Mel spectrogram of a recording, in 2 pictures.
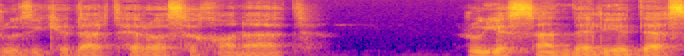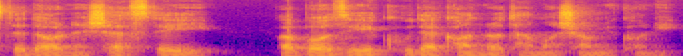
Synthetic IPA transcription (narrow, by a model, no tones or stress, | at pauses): ɾuːziːcʰe̞d̪æɾt̪ʰe̞ɾɒːse̞xɒːnæt̪ʰ | ruːje̞sænd̪æliːe̞d̪æst̪e̞d̪ɒːɾne̞ʃæst̪e̞iː | væbɒːziːje̞kʰuːd̪ækʰɒːnrɒːt̪ʰæmɒːʃɒːmiːkʰo̞niː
